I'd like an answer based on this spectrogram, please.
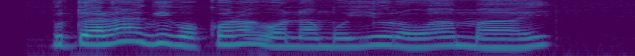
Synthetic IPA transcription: βutalaɣiɣokɔɾaɣɔnamoioɾɔwamai

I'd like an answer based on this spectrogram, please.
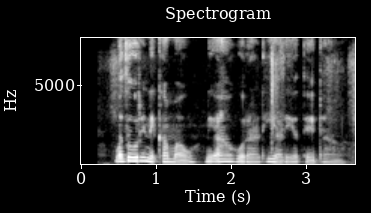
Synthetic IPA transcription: moðuɾinekamaunḛaɣoɾaɾiaɾeɔt̪ɛdawa

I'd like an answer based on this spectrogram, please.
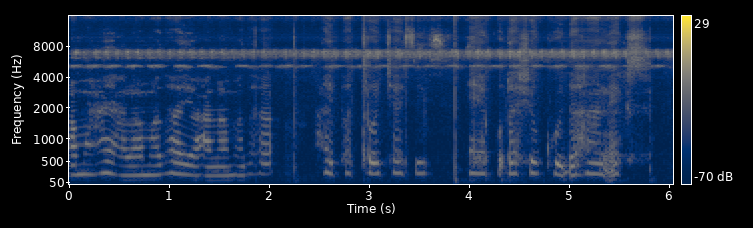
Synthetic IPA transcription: ɐmɐɦɐjʕɑlaːmɐðɐɦɐijɔʕɑlaːmɐðɐɦɐ | hɐjpʰɐt̪ɾɔt͡ʃʰɐsɪɛːkʰʊɖɐʃɔɡuːd̪ɐɦaːnʔɛ̰ks

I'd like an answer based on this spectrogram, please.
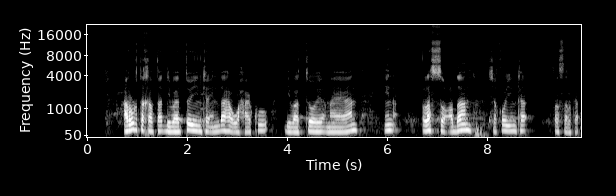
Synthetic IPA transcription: ʕɑruːrt̪ʰɐqɑb̚t̪ʰɐɖɪβaːt̪ʰɔːjɪŋkʰɐɪnɖɐɦɐwɑħɑːkʰʊ | ɖɪβaːt̪ʰɔmɐjaːn | ɪn | lɐsɔʕd̪aːnʃɑqɔːjɪŋkʰɐ | fɐsɐlkʰɐ

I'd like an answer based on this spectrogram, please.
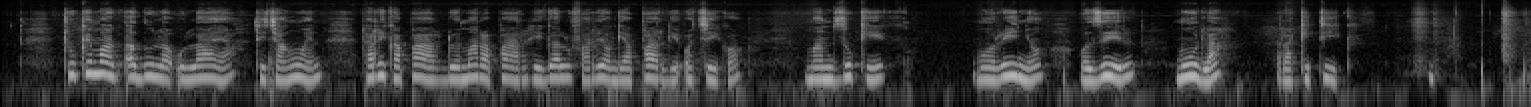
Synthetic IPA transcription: tukemaɡad̪ulaʔulajatɪt͡ʃaŋwɛntaɾɪkapardwemaɾaparɦɪɡalʊfaɾɪɔɡɪaparɡɪʔɔt͡ʃɪkɔ | manzukɪk | mɔɾɪɲoːzil | mula | ɾakitik

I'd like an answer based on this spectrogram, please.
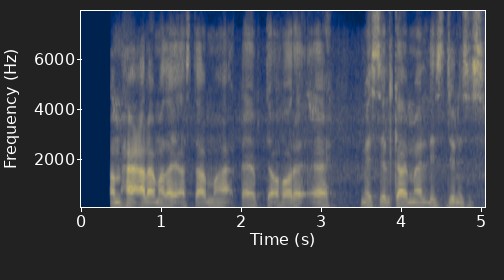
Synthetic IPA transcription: ʔɐmħɑjʕɑlaːmɐðɐjɐst̪ʰaːmɐɦɐqɛjb̚t̪ʰɐɦɔɾɛʔɛːmɪsɪlkʰɐmɛlːɪsd͡ʒɪnɪs̬ɪs

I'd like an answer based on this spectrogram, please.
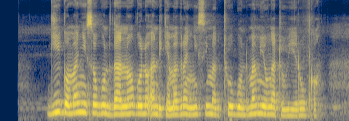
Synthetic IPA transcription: ɡɪɡomaɲisoɡundd̪anɔɡoloʔandɪkemaɡɾaɲisimaɡtʰwoɡundmamɪoŋatowieɾukʰɔ

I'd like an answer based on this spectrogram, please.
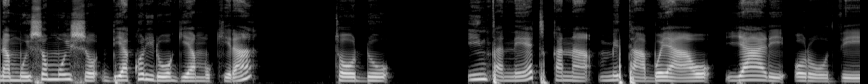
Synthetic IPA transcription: namoisɔmoisɔðiakɔɾiɾwɔɡeamokʰeɾa | tɔːdo | intanɛtkanametabɔjaɔjaɾeɔɾɔːðe

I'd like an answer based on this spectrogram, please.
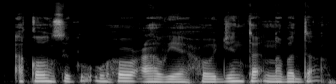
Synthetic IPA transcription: ʔɑqɔːnsɪɣʊwʊħuːʕɑːwɪjaːħɔːt͡ʃɪnt̪ʰɐnɐβɐd̪ɐ

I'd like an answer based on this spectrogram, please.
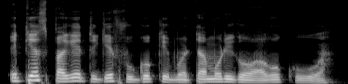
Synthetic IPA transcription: etiasi̥paɣetiɣefuɡokemwetamoɾiɣowaɣokuːwa

